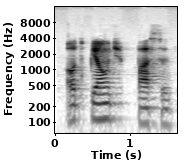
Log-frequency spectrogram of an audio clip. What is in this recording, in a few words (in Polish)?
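"odpiac pasy", Polish; multimedia glossaries; transport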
